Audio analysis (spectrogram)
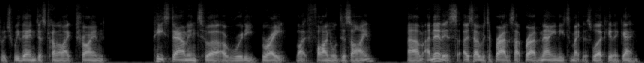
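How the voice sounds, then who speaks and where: Male podcast host, low voice, dry close sound, informal explainer who slips into imagined quotes. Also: no echo. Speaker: game studio founder and podcast host. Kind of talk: casual podcast discussion.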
